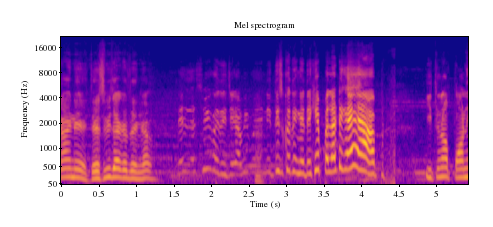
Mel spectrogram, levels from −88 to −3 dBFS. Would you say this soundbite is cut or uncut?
cut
